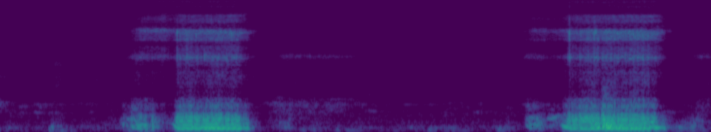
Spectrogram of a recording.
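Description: Two loud, rough, rattling snores on the in-breath with quiet pauses between; ordinary snoring.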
